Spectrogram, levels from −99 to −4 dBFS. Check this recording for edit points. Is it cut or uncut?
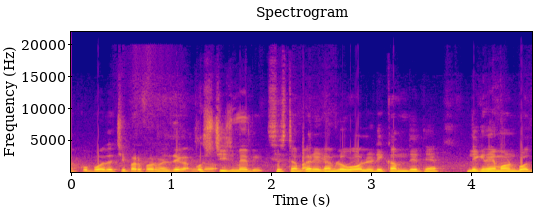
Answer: cut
